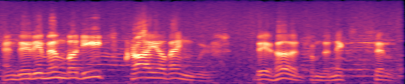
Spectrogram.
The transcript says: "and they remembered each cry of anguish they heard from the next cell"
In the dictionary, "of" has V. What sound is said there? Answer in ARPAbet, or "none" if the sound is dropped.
V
